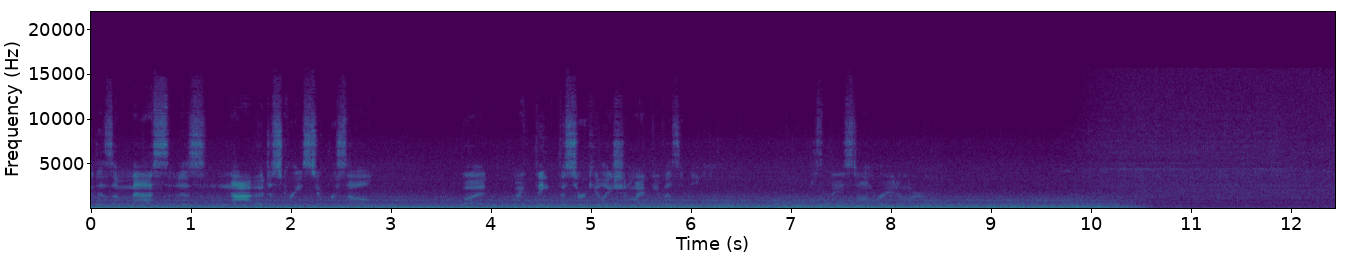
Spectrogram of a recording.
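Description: Steady low road and engine drone inside a moving car's cabin, with a man's voice talking over it for much of the time. About ten and a half seconds in, the drone cuts off abruptly to a much quieter background.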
